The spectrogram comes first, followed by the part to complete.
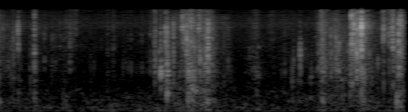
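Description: Clear plastic bag pages of a handmade flip book crinkling as they are handled and flipped open: a few short rustles about a second in and again near the end.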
